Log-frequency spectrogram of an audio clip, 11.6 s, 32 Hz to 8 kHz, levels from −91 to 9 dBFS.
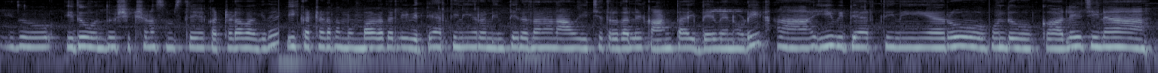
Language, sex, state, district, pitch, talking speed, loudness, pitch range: Kannada, female, Karnataka, Belgaum, 225 Hz, 110 wpm, -33 LUFS, 220-235 Hz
